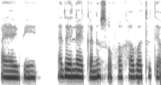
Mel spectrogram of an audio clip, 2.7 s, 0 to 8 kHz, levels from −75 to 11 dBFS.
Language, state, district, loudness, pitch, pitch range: Idu Mishmi, Arunachal Pradesh, Lower Dibang Valley, -16 LUFS, 190 Hz, 180-200 Hz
